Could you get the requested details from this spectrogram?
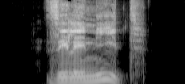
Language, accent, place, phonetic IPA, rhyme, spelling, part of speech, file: German, Germany, Berlin, [zeleˈniːt], -iːt, Selenid, noun, De-Selenid.ogg
- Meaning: selenide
